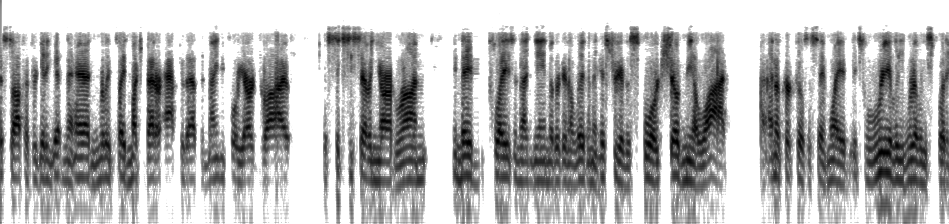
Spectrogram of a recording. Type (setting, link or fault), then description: link, phone line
